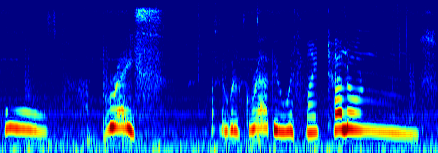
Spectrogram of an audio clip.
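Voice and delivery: very high, loud owl voice. Narrating a story, voicing a talking owl as it spreads its wings. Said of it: "That's my best owl voice".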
